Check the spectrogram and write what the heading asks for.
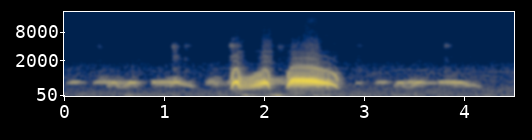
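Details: Early-morning spotted dove calling to goad fights and lure others: soft murmuring coos, then one loud phrase of a short double note and a long rounded coo, followed again by quiet murmurs.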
